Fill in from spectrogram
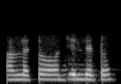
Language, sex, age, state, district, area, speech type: Santali, female, 18-30, West Bengal, Bankura, rural, conversation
